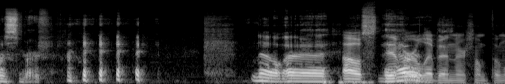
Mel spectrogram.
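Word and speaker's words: svirfneblin: No, Oh, they have Sniverlibin or something like that. I don't know how to say it either. it's Zwerfneblin.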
